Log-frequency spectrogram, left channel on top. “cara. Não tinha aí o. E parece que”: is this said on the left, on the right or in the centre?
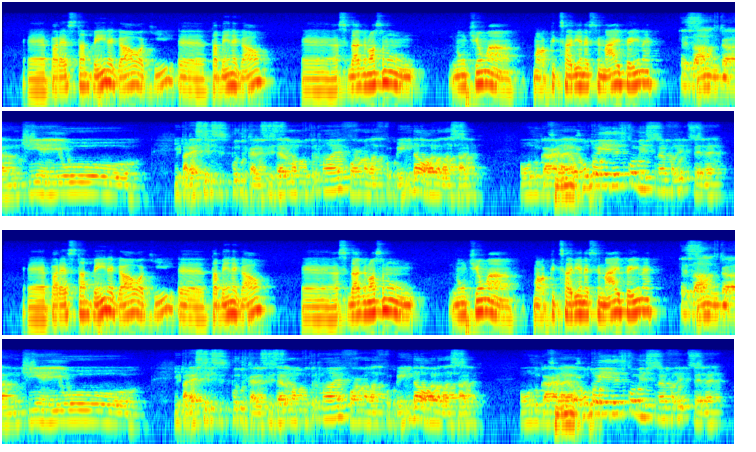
Right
